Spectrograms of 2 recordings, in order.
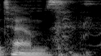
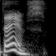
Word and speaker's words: Thames: it's Mason it's Thames. not. He's not English. It's not the Thames. It's Thames.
